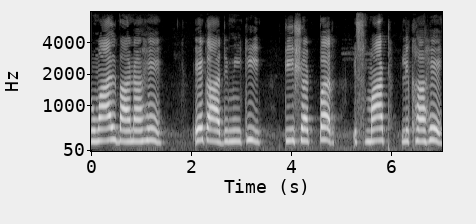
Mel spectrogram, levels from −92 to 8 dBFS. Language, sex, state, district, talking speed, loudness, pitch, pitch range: Hindi, female, Madhya Pradesh, Bhopal, 95 wpm, -12 LUFS, 240 Hz, 235-255 Hz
